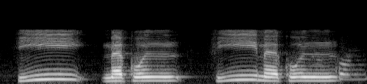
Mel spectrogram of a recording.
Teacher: طيب بصي بقى حضرتك، ما تجيبيش الف بعد الميم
